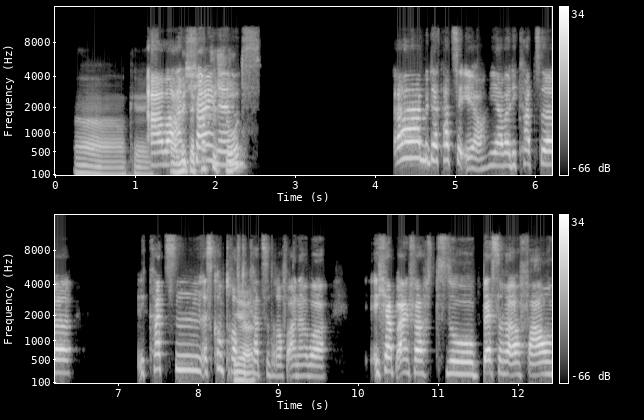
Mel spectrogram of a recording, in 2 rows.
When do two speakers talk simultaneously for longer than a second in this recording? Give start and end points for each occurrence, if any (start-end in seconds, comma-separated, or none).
1.2-2.4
